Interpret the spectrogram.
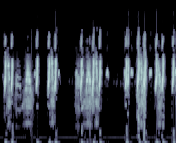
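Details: Common quail, tagged as the male's call, giving quick, scratchy, liquid notes in clustered bursts about a second apart, with short pauses between groups.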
